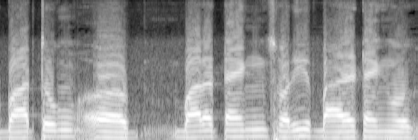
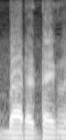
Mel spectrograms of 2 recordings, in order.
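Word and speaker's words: Baratang: तो बाराटैंग से प्रोनाउंसिएशन ऐसे होगा शायद इसका, बाराटैंग आइलैंड में होंगे, ठीक है।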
